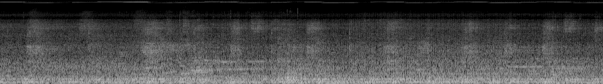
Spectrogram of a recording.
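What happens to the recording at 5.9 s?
At 5.9 s the audio is inside a time-stretched section running from 1.66 s to the end. Software likely sped this part up about 1.51 times while holding pitch by dropping short pieces, so the sound is rushed, its pace jumping abruptly.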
